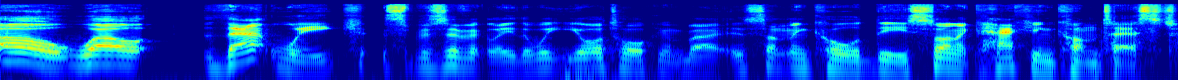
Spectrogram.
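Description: With a normal speaking voice at medium pitch, a man talks at a fairly quick pace with lively intonation and hardly any pauses, the sound dry and close with no echo. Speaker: streamer and youtuber. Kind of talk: casual interview chat.

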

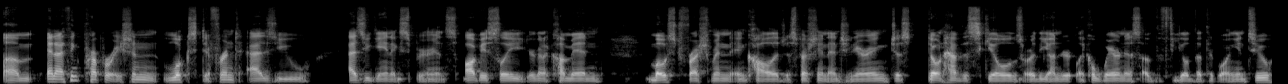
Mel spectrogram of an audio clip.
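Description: A man talks at a fairly quick pace. The sound is dry and close with no echo, on a very clean recording with a silent background. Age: 20s. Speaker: college student and intern. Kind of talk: casual interview. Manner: halting, frequent repetitions.

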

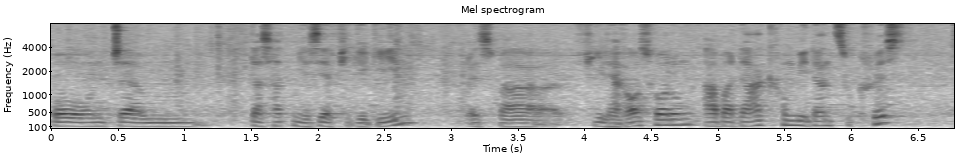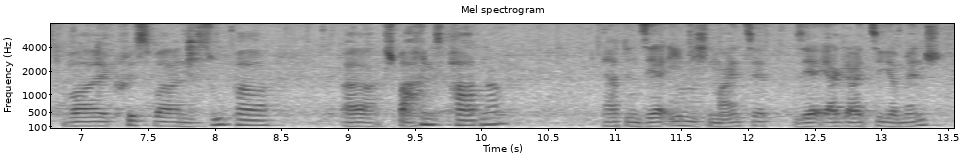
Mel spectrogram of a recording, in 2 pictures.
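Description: A man with a medium pitch speaks at a fairly slow pace with ordinary pitch variation. He leaves long, frequent pauses. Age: 30s. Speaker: fashion retail manager. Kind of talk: casual interview. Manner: hesitant, many fillers.

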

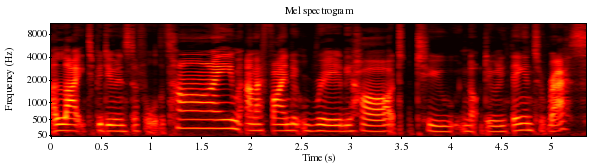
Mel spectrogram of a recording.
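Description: With an English accent, a woman speaks at a moderate pace and medium pitch, her bright, sharp tone showing ordinary pitch variation, big swings in loudness and hardly any pauses. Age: 30s. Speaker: podcast host. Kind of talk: casual monologue.

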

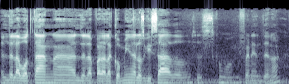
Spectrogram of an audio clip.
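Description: Over noticeable background noise and with audible room echo, a man at a medium pitch speaks in a monotone, flat intonation. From Mexico, Ciudad Juárez. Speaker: podcast guest. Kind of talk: casual chat.

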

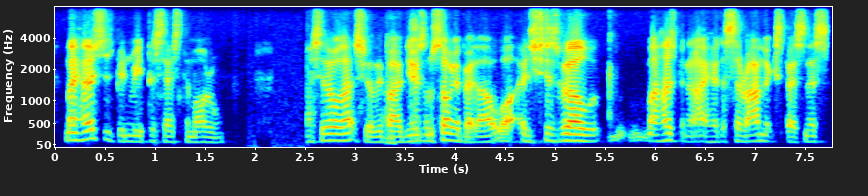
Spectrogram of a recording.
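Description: Talking at a very fast pace, a man uses medium pitch and ordinary pitch variation. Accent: west of Scotland. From Scotland, Coatbridge (west coast). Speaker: actor. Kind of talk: casual interview.

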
